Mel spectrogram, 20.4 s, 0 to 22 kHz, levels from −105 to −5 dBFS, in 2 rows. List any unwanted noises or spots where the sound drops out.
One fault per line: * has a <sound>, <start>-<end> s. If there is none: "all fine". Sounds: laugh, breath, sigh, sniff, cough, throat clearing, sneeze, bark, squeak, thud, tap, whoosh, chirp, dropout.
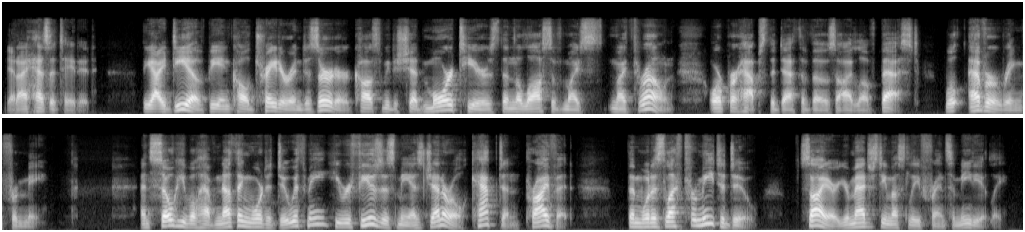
all fine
